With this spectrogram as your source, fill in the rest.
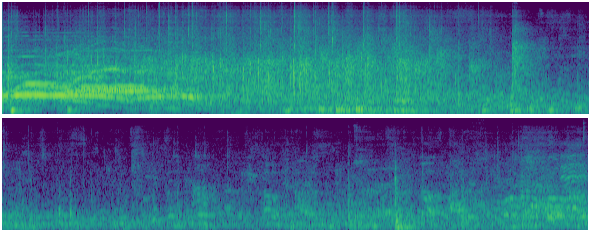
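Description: Audience applause and cheering at a school rock concert, a dense loud wash of clapping in the opening seconds that thins and fades to scattered claps and crowd murmur.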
